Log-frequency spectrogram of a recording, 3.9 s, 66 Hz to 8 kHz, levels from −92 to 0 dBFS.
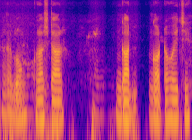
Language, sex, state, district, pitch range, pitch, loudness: Bengali, male, Tripura, Unakoti, 125-140 Hz, 130 Hz, -22 LUFS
